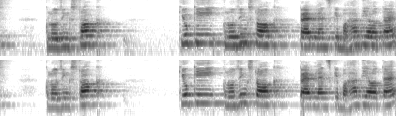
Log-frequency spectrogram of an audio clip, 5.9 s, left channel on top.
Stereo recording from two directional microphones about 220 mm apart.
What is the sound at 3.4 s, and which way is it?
Speech, 45° right (ahead or behind).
